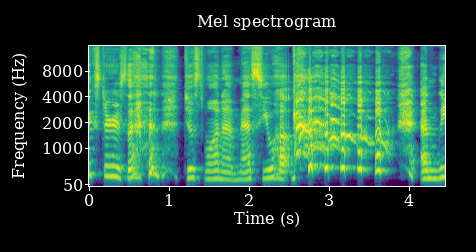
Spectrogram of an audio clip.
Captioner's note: laughing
